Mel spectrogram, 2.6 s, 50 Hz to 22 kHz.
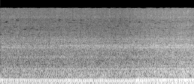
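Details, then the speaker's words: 2005 Nissan Altima at idle after serpentine belt replacement and re-tensioning: smooth, even idle with steady low hum, no squeal or chirp; belt previously screaming, now quiet and healthy. "As you hear, there's no noise, which is good. Before it was screaming."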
